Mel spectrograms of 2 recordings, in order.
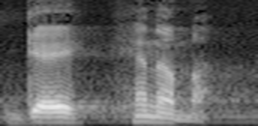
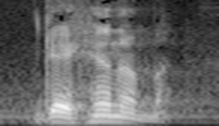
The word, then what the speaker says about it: Gehinnom: Gehenna describes what the Hebrew would have known as Gehinnom. Gehinnom.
